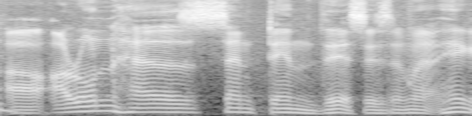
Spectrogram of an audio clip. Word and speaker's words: Arun: It's A-Run. – Yeah. – That's how A-R-U-N is Aaron. – That's how you say his name. That's how he says his name.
